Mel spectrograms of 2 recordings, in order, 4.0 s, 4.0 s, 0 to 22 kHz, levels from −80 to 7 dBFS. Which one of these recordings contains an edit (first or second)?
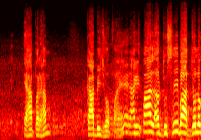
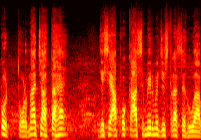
first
